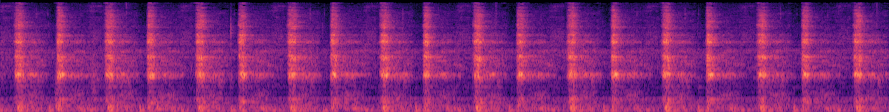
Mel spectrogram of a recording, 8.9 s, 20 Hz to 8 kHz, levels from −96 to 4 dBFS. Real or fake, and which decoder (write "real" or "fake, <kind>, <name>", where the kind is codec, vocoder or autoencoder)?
real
